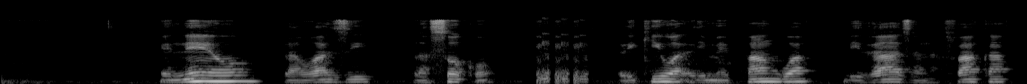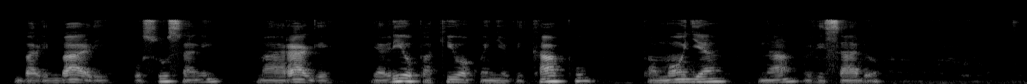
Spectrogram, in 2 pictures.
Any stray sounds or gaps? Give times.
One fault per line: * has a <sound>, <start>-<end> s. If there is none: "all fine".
* has a laugh, 5.4-5.9 s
